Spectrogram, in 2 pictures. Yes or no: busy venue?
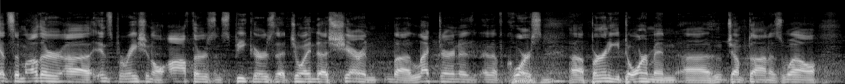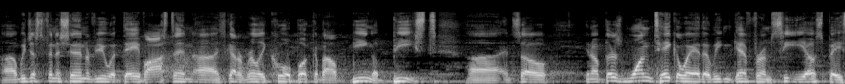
yes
